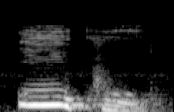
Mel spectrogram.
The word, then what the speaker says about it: Ukwu: You will also see here that number 18 and number 21 are having the same spelling but different pronunciations and different meanings. Number 18 says Ukwu, which is waist. Number 21 says Okwu, which is the leg.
